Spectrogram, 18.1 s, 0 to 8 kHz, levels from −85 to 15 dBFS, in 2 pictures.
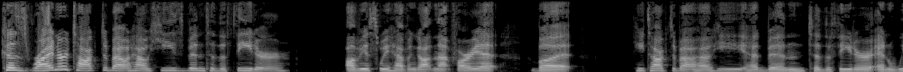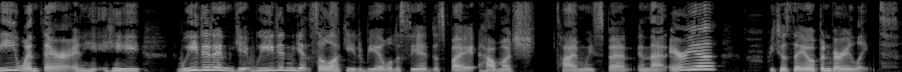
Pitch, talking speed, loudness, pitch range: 190 Hz, 210 wpm, -23 LUFS, 180-215 Hz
